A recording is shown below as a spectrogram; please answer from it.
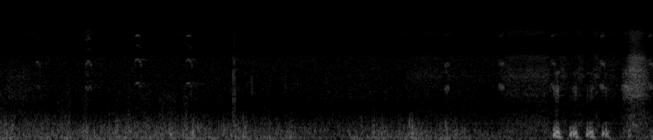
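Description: Faint outdoor ambience: a steady low rumble with scattered short, high bird chirps. A few short, low honk-like calls come near the end.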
